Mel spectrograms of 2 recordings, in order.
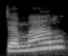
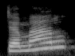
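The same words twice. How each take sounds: First: The second vowel is held long. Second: The second vowel is held long.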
